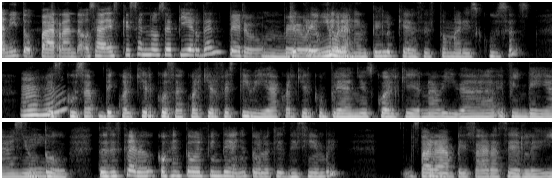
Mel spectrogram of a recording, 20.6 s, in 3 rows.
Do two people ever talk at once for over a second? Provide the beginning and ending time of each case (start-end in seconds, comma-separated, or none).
3.2-4.5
